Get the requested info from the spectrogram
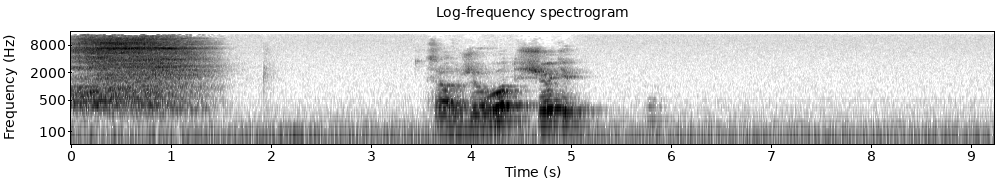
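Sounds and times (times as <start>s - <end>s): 
breath drawn in through a small tube during a kriya breathing exercise: 0.0s - 1.6s
speech: 3.6s - 5.2s.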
